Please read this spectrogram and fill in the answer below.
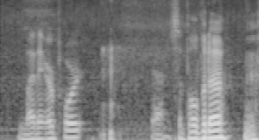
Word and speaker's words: Sepulveda: Sepulveda? How you say it? Yeah, Sepulveda.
